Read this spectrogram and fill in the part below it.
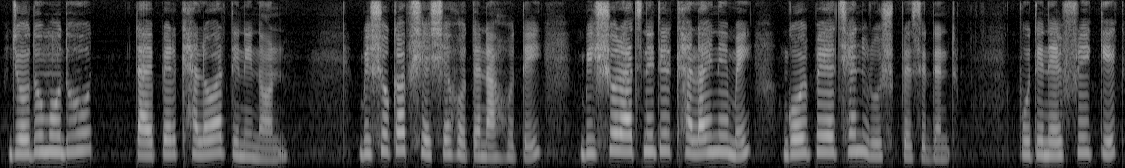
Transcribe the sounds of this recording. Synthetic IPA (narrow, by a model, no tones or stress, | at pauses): d͡ʑod̪umod̪ʱu | ʈajpeɾkʰɛloaɾt̪ininɔn | biʃːokabʃeʃeɦot̪enaɦot̪ej | biʃːoɾad͡ʑnit̪iɾkʰɛlajnemej | ɡolpejet͡ɕʰenɾuʃpɾesiɖeɳʈ | put̪ineɾfɾikik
